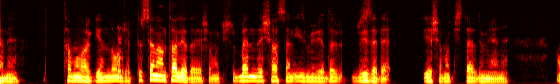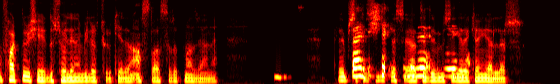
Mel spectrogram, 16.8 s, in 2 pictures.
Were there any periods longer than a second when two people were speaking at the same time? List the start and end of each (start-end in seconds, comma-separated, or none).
13.7-15.3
